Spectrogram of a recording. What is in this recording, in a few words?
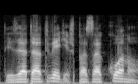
oh no, hostage reactions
